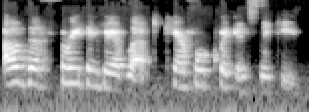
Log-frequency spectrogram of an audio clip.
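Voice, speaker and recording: A woman's voice: a little high, normal speed, phone-quality sound. A woman chatting casually and decisively as a player in a tabletop role-playing game. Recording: clear background noise.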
